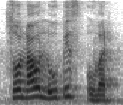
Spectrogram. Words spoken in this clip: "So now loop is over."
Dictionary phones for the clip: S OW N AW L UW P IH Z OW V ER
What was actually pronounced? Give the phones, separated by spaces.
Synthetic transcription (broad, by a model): S OW N AW L UW P IH Z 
